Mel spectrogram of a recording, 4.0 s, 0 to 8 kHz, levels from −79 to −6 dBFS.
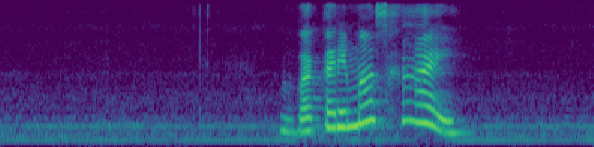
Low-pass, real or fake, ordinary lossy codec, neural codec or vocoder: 7.2 kHz; fake; none; codec, 16 kHz, 6 kbps, DAC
